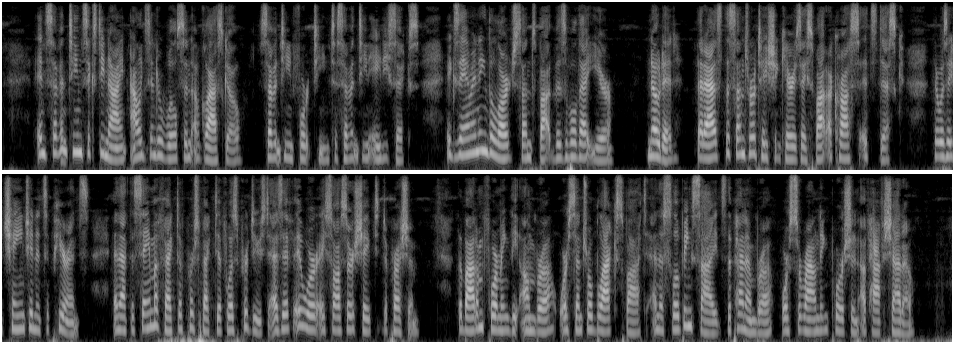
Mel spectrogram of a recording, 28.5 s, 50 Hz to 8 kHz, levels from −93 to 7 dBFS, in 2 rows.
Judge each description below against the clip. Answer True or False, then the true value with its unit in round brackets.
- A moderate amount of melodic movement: True (3.0 semitones)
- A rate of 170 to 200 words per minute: False (155 wpm)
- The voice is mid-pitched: False (195 Hz)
